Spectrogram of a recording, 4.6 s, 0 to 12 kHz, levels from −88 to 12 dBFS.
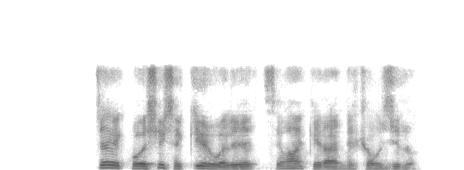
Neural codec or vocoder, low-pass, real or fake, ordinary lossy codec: codec, 16 kHz, 2 kbps, FreqCodec, smaller model; 7.2 kHz; fake; AAC, 48 kbps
